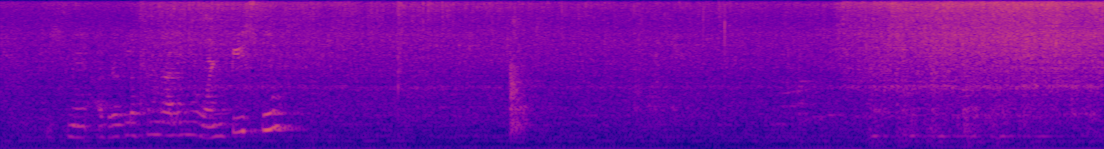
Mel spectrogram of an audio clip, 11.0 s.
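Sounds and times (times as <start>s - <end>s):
onions sizzling in hot oil: 0.0s - 11.0s
knock: 5.1s - 5.4s.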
